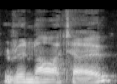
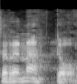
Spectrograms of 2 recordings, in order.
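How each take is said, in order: First: The name is said with an English accent. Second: The name is said with an Italian accent.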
